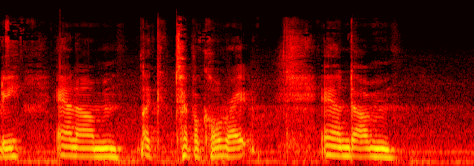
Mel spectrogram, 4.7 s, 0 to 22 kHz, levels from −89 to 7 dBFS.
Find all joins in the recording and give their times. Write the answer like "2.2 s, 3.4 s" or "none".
2.5 s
